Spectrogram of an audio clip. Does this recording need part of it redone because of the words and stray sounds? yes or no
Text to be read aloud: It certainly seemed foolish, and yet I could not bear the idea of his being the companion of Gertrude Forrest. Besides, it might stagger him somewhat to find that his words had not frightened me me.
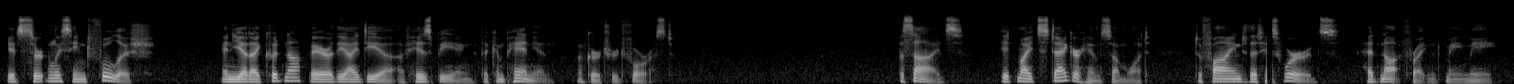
yes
